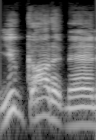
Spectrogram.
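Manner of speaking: put-on speaking with a German accent. Retelling how Marcel encouraged him at a tall ledge: Marcel's German accent. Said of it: "in his German accent".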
